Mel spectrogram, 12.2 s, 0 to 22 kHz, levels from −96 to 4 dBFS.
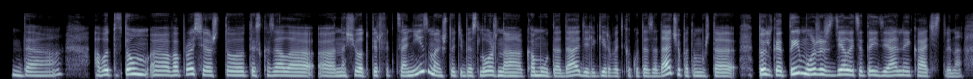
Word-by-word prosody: Да. 190 Hz, +1 st, -5 dB, 0.4 s
А 210 Hz, -, -6 dB
вот 230 Hz, -1 st, +2 dB
в 190 Hz, -, -17 dB
том, 250 Hz, -2 st, +5 dB
э, 215 Hz, -1 st, -1 dB
вопросе, 210 Hz, +1 st, +1 dB
что 200 Hz, 0 st, -2 dB
ты 200 Hz, +1 st, -5 dB
сказала, 190 Hz, -3 st, -1 dB
а, 170 Hz, -1 st, -4 dB
насчет 180 Hz, +1 st, -1 dB
перфекционизма, 195 Hz, -, 0 dB
и -, -, -4 dB
что 175 Hz, +2 st, -5 dB
тебе 180 Hz, 0 st, -4 dB
сложно 190 Hz, -3 st, -1 dB
кому-то, 190 Hz, -5 st, -1 dB
да, 185 Hz, +7 st, 0 dB
делегировать 170 Hz, -2 st, -4 dB
какую-то 170 Hz, 0 st, -6 dB
задачу, 245 Hz, -, +1 dB
потому 180 Hz, -2 st, -6 dB
что 170 Hz, -1 st, -3 dB, 0.2 s
только 230 Hz, -4 st, +5 dB
ты 260 Hz, +11 st, +4 dB
можешь 250 Hz, -3 st, +5 dB
сделать 225 Hz, +2 st, +4 dB
это 210 Hz, +1 st, -1 dB
идеально 195 Hz, +2 st, -2 dB
и -, -, -5 dB
качественно, 165 Hz, -4 st, -6 dB
195 Hz, 160 wpm, -22 LUFS, 180-215 Hz, 0.4 s, том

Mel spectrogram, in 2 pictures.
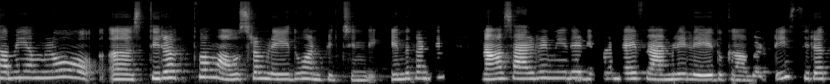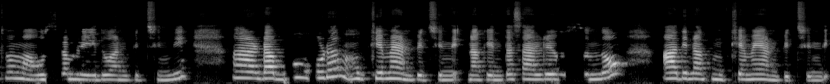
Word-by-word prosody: సమయంలో. 300 Hz, +2 st, 0 dB, 0.5 s
ఆహ్ 235 Hz, -1 st, +3 dB
స్థిరత్వం 310 Hz, +6 st, +1 dB
అవసరం 245 Hz, +4 st, 0 dB
లేదు 240 Hz, +1 st, -1 dB
అనిపిచ్చింది. 200 Hz, -4 st, -5 dB, 0.2 s
ఎందుకంటే 275 Hz, +5 st, -3 dB, 0.5 s
నా 240 Hz, -, +12 dB, 0.2 s
శాలరీ 270 Hz, +2 st, +4 dB
మీదే 290 Hz, 0 st, -2 dB
డిపెండయి 265 Hz, +1 st, -1 dB
ఫ్యామిలీ 235 Hz, 0 st, +3 dB
లేదు 220 Hz, +1 st, +4 dB
కాబట్టి 195 Hz, +3 st, -4 dB
స్థిరత్వం 275 Hz, -2 st, -4 dB
అవసరం 225 Hz, +3 st, -3 dB
లేదు 215 Hz, 0 st, -2 dB
అనిపిచ్చింది. 205 Hz, +3 st, -6 dB, 0.6 s
ఆహ్, 295 Hz, -1 st, +6 dB
డబ్బు 280 Hz, +1 st, +4 dB, 0.2 s
కూడా 325 Hz, +4 st, +2 dB, 0.2 s
ముఖ్యమే 275 Hz, +1 st, +1 dB
అనిపిచ్చింది. 210 Hz, -1 st, -4 dB, 0.2 s
నాకెంత 215 Hz, 0 st, -2 dB
శాలరీ 235 Hz, 0 st, +1 dB
వస్తుందో. 235 Hz, -, -2 dB, 0.6 s
అది 270 Hz, 0 st, +4 dB
నాకు 250 Hz, 0 st, -1 dB
ముఖ్యమే 230 Hz, +2 st, -1 dB
అనిపిచ్చింది. 185 Hz, -2 st, -7 dB
240 Hz, 110 wpm, -20 LUFS, 215-280 Hz, 0.6 s, నా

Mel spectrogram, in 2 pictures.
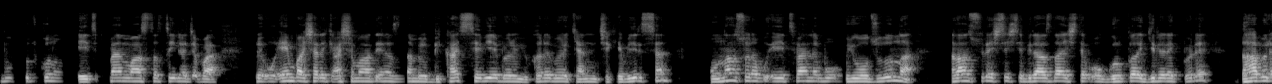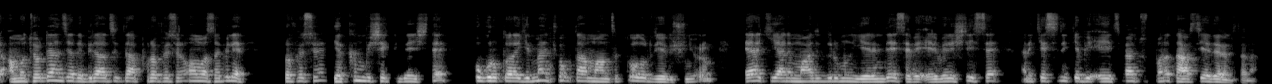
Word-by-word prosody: bu 150 Hz, +2 st, -8 dB
tutkunu 155 Hz, 0 st, -5 dB
eğitmen 150 Hz, +5 st, +1 dB
vasıtasıyla 145 Hz, 0 st, 0 dB
acaba 135 Hz, -, 0 dB, 0.4 s
ve 145 Hz, -, 0 dB
o 135 Hz, -, -2 dB
en 160 Hz, +1 st, +2 dB
başlardaki 150 Hz, -3 st, +2 dB
aşamalarda 140 Hz, +1 st, 0 dB
en 145 Hz, -, -2 dB
azından, 140 Hz, 0 st, -3 dB
böyle, 130 Hz, -3 st, 0 dB
birkaç 145 Hz, +6 st, 0 dB
seviye, 150 Hz, 0 st, +2 dB
böyle, 140 Hz, -1 st, +2 dB
yukarı, 135 Hz, +6 st, -1 dB
böyle, 140 Hz, -2 st, 0 dB
kendini 125 Hz, 0 st, -1 dB
çekebilirsen, 150 Hz, +8 st, -1 dB, 0.4 s
ondan 150 Hz, +8 st, +2 dB
sonra 165 Hz, -3 st, -1 dB
bu -, -, -2 dB
eğitmenle, 150 Hz, +1 st, 0 dB
bu 150 Hz, -1 st, -4 dB
yolculuğunla 140 Hz, +4 st, +2 dB, 0.3 s
kalan 155 Hz, +3 st, +4 dB
süreçte, 160 Hz, 0 st, -3 dB
işte, 140 Hz, -2 st, -4 dB
biraz 150 Hz, 0 st, +5 dB
daha, 155 Hz, 0 st, +4 dB
işte, 150 Hz, 0 st, -2 dB
o 135 Hz, -4 st, -2 dB
gruplara 140 Hz, +4 st, +3 dB
girerek, 145 Hz, 0 st, +1 dB
böyle, 95 Hz, -10 st, -2 dB, 0.3 s
daha 155 Hz, +4 st, +6 dB
böyle 165 Hz, -2 st, +1 dB
amatörden 155 Hz, +6 st, +1 dB
ziyade 160 Hz, -4 st, 0 dB
birazcık 150 Hz, 0 st, +1 dB
daha 150 Hz, -2 st, +2 dB
profesyonel 150 Hz, +1 st, -3 dB
olmasa 150 Hz, -3 st, 0 dB
bile 170 Hz, -, 0 dB, 0.3 s
profesyonele 155 Hz, +5 st, -3 dB
yakın 170 Hz, +6 st, +1 dB
bir 160 Hz, -, -1 dB
şekilde, 140 Hz, -2 st, -2 dB
işte, 125 Hz, -7 st, -3 dB, 0.2 s
o 160 Hz, -, +3 dB
gruplara 160 Hz, -1 st, +5 dB
girmen 155 Hz, +4 st, +1 dB
çok 175 Hz, -1 st, -7 dB
daha 160 Hz, -1 st, +3 dB
mantıklı 135 Hz, -2 st, -1 dB
olur 150 Hz, -4 st, +1 dB
diye 125 Hz, -1 st, +3 dB
düşünüyorum. 110 Hz, -6 st, -6 dB, 0.3 s
Eğer 165 Hz, +2 st, +3 dB
ki, 160 Hz, -, -8 dB
yani, 150 Hz, -1 st, +2 dB
mali 140 Hz, 0 st, 0 dB
durumun 145 Hz, -1 st, -1 dB
yerindeyse 130 Hz, +3 st, +2 dB
ve -, -, +2 dB
elverişliyse, 145 Hz, +5 st, -1 dB, 0.2 s
hani, -, -, -5 dB
kesinlikle 155 Hz, -1 st, -3 dB
bir 145 Hz, -, +1 dB
eğitmen 140 Hz, +3 st, 0 dB
tutmanı 155 Hz, +1 st, -5 dB
tavsiye 130 Hz, 0 st, +3 dB
ederim 125 Hz, -3 st, +2 dB
sana. 90 Hz, -4 st, -10 dB
145 Hz, 175 wpm, -22 LUFS, 135-155 Hz, 0.4 s, daha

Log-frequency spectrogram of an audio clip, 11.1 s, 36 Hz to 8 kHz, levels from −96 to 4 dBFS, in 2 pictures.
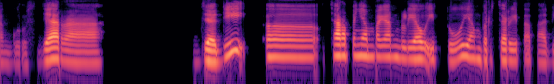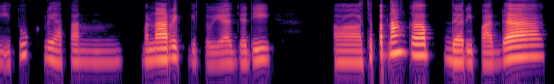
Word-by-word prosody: guru 135 Hz, -1 st, -22 dB
sejarah. 150 Hz, 0 st, +1 dB, 0.9 s
Jadi, 165 Hz, -, +2 dB
eee, 205 Hz, -, -3 dB
cara 225 Hz, 0 st, +4 dB
penyampaian 215 Hz, -2 st, -3 dB
beliau 185 Hz, -1 st, -1 dB
itu 170 Hz, +2 st, -7 dB
yang 205 Hz, -4 st, -2 dB
bercerita 165 Hz, -1 st, -7 dB
tadi 140 Hz, -2 st, -15 dB
itu, 235 Hz, +2 st, -9 dB
kelihatan 155 Hz, -3 st, -10 dB, 0.2 s
menarik 180 Hz, +3 st, +3 dB
gitu 150 Hz, -3 st, -17 dB
ya. 140 Hz, +2 st, -6 dB
Jadi, 145 Hz, +5 st, -6 dB, 0.7 s
eee, 155 Hz, 0 st, -5 dB
cepat 255 Hz, -, -1 dB
nangkep 255 Hz, -3 st, +6 dB, 0.2 s
daripada 165 Hz, +7 st, +3 dB
170 Hz, 115 wpm, -24 LUFS, 150-205 Hz, 0.9 s, nangkep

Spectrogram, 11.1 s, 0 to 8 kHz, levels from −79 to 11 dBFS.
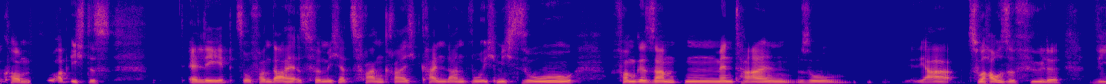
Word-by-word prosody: kommt. 110 Hz, -2 st, -2 dB
So 115 Hz, -, -6 dB
habe 115 Hz, 0 st, -1 dB
ich 135 Hz, 0 st, -4 dB
das 120 Hz, -2 st, -6 dB, 0.7 s
erlebt. 110 Hz, 0 st, +1 dB
So 115 Hz, -, -3 dB
von 110 Hz, 0 st, -3 dB
daher 120 Hz, +4 st, +4 dB
ist -, -, -6 dB
für 120 Hz, -, -2 dB
mich 120 Hz, 0 st, -2 dB
jetzt 130 Hz, -, -4 dB
Frankreich 125 Hz, +1 st, -3 dB
kein 125 Hz, +1 st, -1 dB
Land, 125 Hz, +2 st, -3 dB
wo 125 Hz, 0 st, -2 dB
ich 130 Hz, -, -6 dB
mich 130 Hz, -1 st, -2 dB
so 135 Hz, +3 st, +4 dB, 0.3 s
vom 125 Hz, -1 st, 0 dB
gesamten 120 Hz, -1 st, +3 dB
Mentalen 120 Hz, 0 st, +2 dB
so 115 Hz, +2 st, -4 dB, 0.7 s
ja, -, -, +1 dB
zu -, -, +1 dB
Hause 130 Hz, -5 st, +3 dB
fühle 115 Hz, -3 st, -2 dB, 0.3 s
wie 120 Hz, +3 st, -8 dB
120 Hz, 155 wpm, -23 LUFS, 115-130 Hz, 0.7 s, daher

